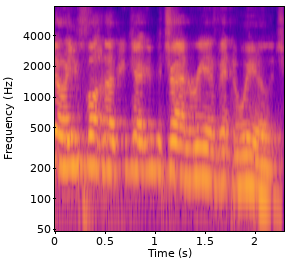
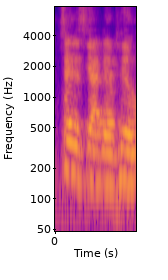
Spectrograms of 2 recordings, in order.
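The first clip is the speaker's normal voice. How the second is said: ordinary delivery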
